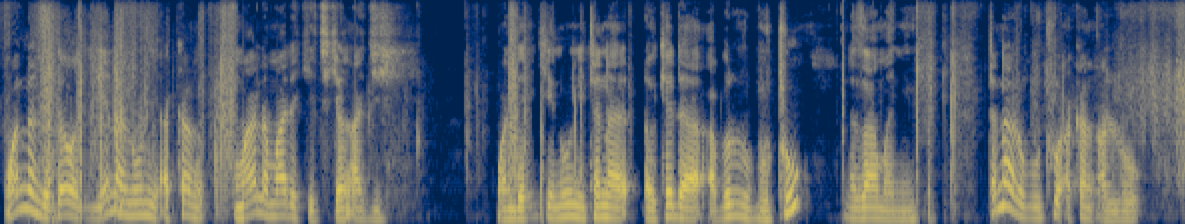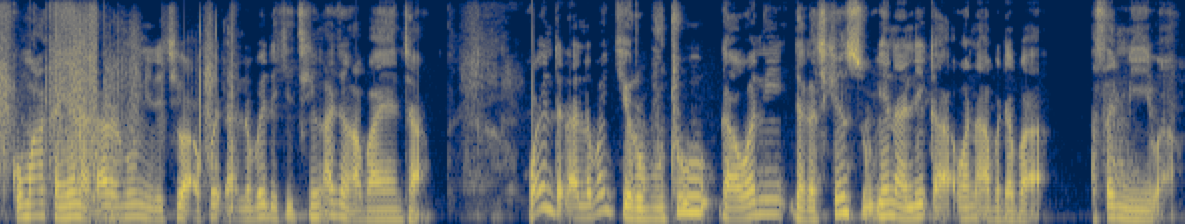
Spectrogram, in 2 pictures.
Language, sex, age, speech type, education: Hausa, male, 15-29, spontaneous, primary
